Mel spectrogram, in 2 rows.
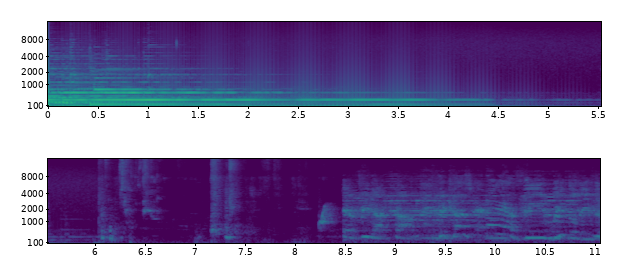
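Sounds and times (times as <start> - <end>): water sloshing in toilet bowl: 6.0 - 8.5.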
